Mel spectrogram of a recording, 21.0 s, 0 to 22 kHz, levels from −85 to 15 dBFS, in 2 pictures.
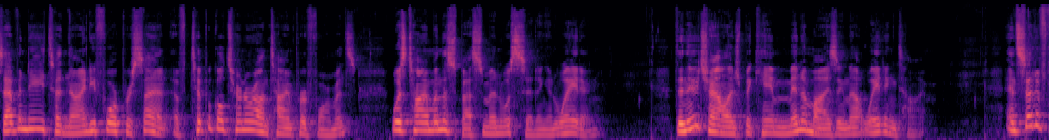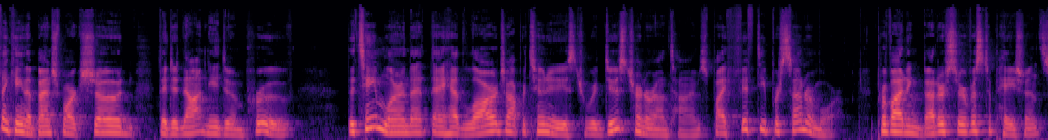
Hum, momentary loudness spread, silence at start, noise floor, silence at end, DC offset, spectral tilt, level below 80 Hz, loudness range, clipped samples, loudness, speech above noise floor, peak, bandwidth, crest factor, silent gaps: none; 10 LU; 0 s; -63 dBFS; 0 s; under 0.1%; -5 dB/octave; -66 dBFS; 2 LU; under 0.1%; -26 LUFS; 38 dB; -6 dBFS; 19 kHz; 20 dB; none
